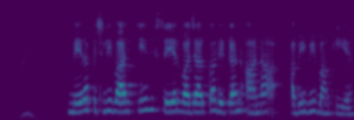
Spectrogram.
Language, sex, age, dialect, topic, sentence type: Hindi, female, 18-24, Kanauji Braj Bhasha, banking, statement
